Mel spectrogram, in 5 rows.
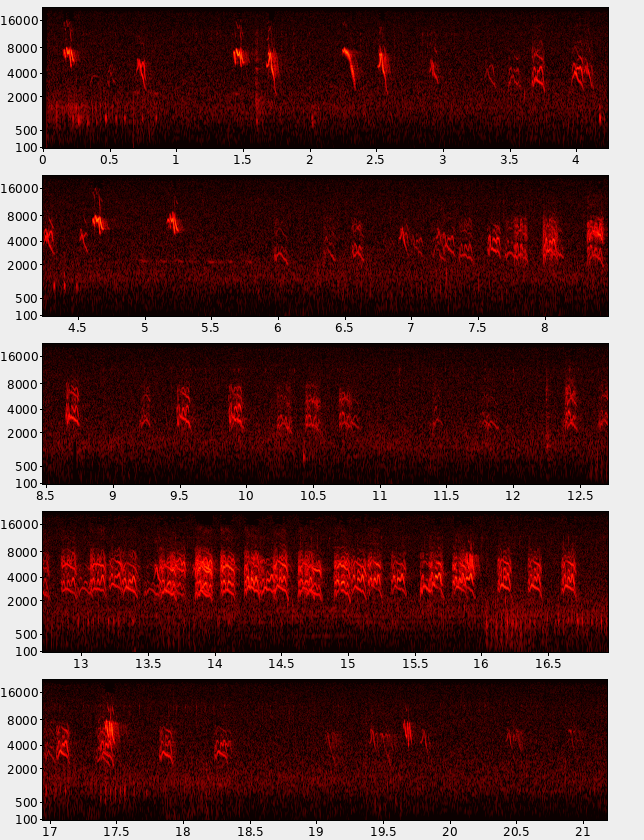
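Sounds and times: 
scaly-feathered weaver calls: 0:01.4 - 0:10.9, 0:11.8 - 0:18.4.

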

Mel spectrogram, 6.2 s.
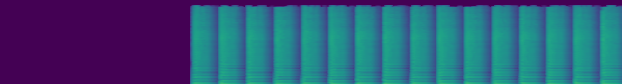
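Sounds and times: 
retro game music: 0:02.0 - 0:06.2.

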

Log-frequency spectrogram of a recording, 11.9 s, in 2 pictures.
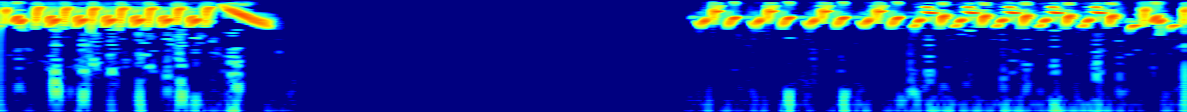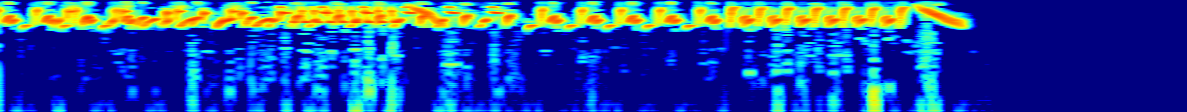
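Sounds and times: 
finch song: 0:00.0 - 0:01.4, 0:03.5 - 0:10.9.

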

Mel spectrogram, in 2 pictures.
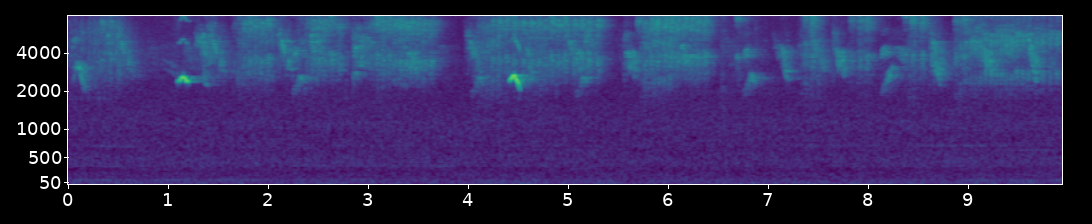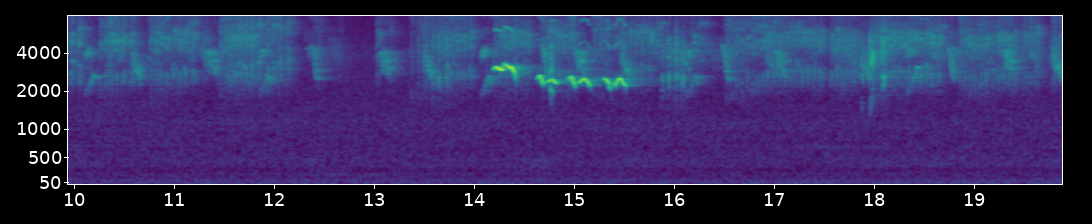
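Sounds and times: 
Northern oriole whistling: 0:14.2 - 0:15.6.

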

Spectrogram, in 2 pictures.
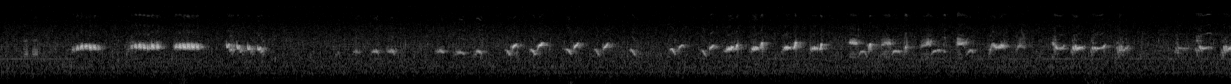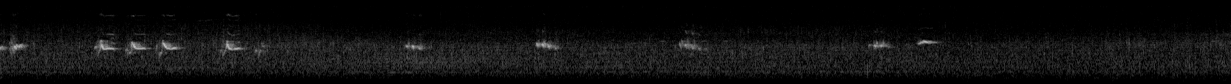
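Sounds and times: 
Northern mockingbird song: 0:00.2 - 0:02.7, 0:03.5 - 0:12.6, 0:13.2 - 0:15.0, 0:16.4 - 0:16.6, 0:17.7 - 0:18.0, 0:19.0 - 0:19.4, 0:21.0 - 0:21.8.

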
